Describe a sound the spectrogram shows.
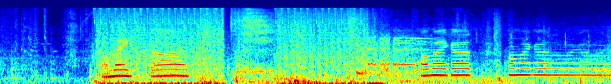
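Rifle shots fire in sharp bursts.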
